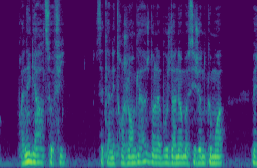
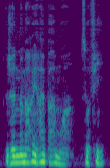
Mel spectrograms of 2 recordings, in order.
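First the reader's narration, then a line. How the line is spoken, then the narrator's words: Suddenly broken voice. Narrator (French): continua-t-il d'une voix soudain brisée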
